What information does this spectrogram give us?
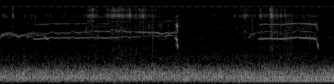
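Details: Bald eagles at the Decorah nest on 17 May 2014 during the evening meal, adult male bringing fish to the eaglets, 5:19 to 6:25 pm; thin high whistled calls sliding slightly downward, repeated in two series over steady background noise.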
